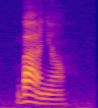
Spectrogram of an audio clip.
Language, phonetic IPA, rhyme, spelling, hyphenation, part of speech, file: Hungarian, [ˈbaːɲɒ], -ɲɒ, bánya, bá‧nya, noun, Hu-bánya.ogg
- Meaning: 1. mine (place from which ore is extracted) 2. healing spring or bath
